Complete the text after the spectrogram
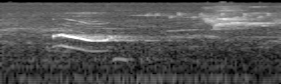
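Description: A male peacock gives one loud, wailing, cat-like call that slides downward, followed by fainter high-pitched chatter from rainbow lorikeets and pied currawongs in the background, with no one talking.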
